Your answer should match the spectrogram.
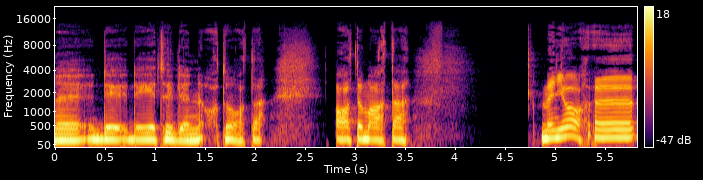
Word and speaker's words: Automata: eh, men du hade klarat ut eh, Near Automata. – Ja, eller som jag har lärt mig att man faktiskt uttalar det automata.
